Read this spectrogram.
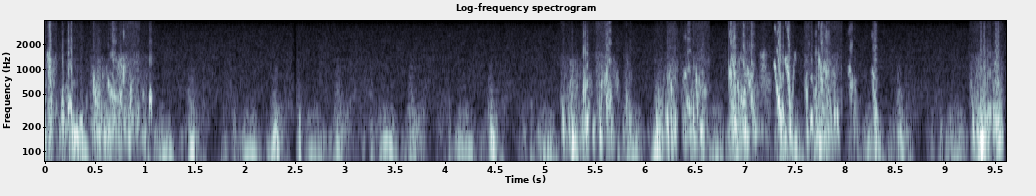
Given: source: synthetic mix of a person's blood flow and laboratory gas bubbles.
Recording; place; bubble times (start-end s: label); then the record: Doppler ultrasound of blood flow; precordium
0.00-1.10 s: bubbles
5.15-5.75 s: bubbles
5.78-5.88 s: bubbles
6.09-6.65 s: bubbles
6.83-7.52 s: bubbles
7.58-7.98 s: bubbles
8.02-8.13 s: bubbles
8.25-8.35 s: bubbles
9.24-9.60 s: bubbles
From the record:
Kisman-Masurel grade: 332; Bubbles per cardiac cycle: rolling drumbeat, 9 or more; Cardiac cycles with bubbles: 50 to 99%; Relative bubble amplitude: moderate (0.250 to 0.450); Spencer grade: 3 (all of the cardiac periods contain showers or single bubble signals, but not dominating or overriding the cardiac motion signals); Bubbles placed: anywhere in the cardiac cycle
